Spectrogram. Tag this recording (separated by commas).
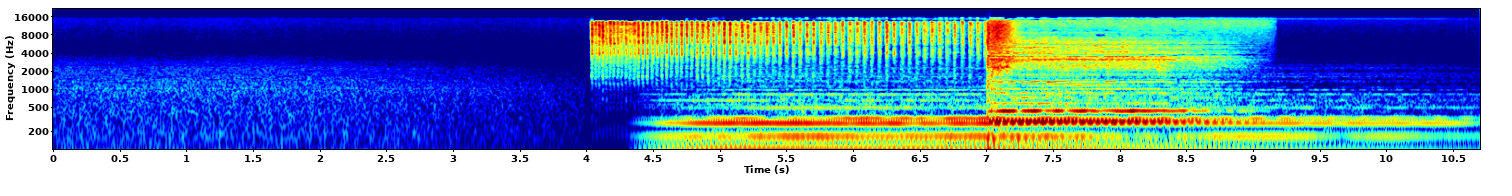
Ambient music, Music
